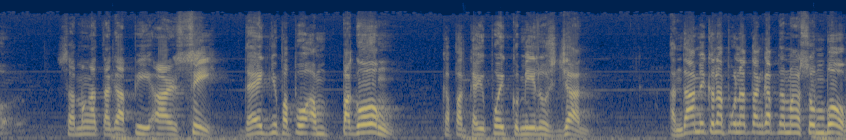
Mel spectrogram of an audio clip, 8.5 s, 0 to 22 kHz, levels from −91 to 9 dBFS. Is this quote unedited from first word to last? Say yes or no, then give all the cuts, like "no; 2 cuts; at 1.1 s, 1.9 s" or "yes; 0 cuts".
no; 1 cut; at 2.3 s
